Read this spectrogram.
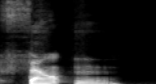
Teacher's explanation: American English speakers may use a glottal stop in a word like fountain.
